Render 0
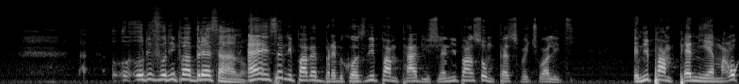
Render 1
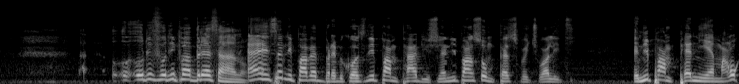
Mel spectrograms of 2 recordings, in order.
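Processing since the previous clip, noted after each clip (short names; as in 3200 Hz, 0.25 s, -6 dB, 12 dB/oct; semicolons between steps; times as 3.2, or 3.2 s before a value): limiter -13.5 dBFS, peak gain reduction 8 dB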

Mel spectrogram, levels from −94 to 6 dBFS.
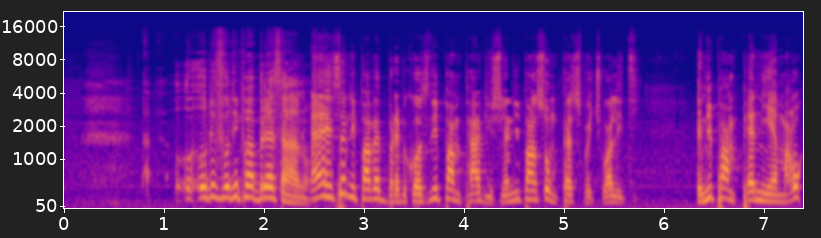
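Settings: bell 98 Hz -11.5 dB 1.7 oct; gain +6.5 dB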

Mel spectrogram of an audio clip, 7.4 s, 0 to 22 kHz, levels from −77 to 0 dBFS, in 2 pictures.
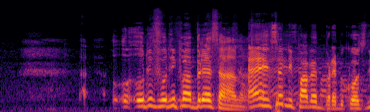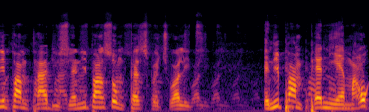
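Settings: feedback echo 0.2 s, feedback 49%, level -17 dB; gain +2 dB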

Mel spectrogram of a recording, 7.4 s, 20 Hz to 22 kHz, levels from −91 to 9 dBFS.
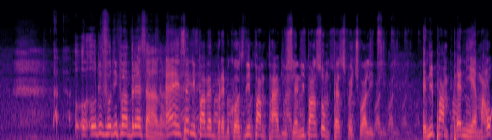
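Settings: compressor 2:1, threshold -32 dBFS, peak gain reduction 12 dB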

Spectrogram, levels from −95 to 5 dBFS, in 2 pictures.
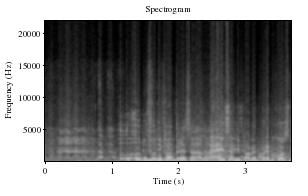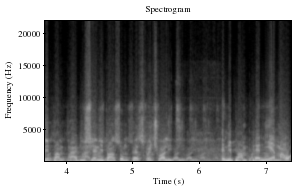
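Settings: power-law curve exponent 0.7; rotary speaker horn 8 Hz, later 1.1 Hz, at 0.79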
